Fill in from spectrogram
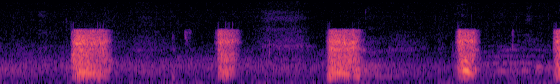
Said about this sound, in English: Tell me what that sound is. I know what that is. That's blowing gnats out of your beard.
